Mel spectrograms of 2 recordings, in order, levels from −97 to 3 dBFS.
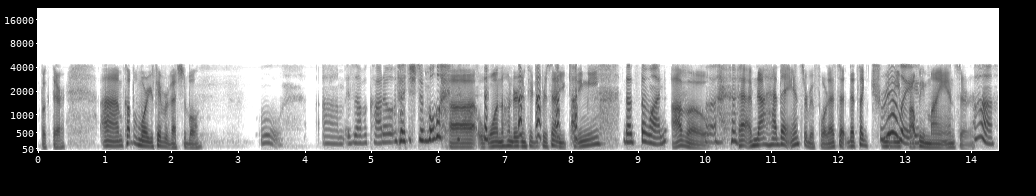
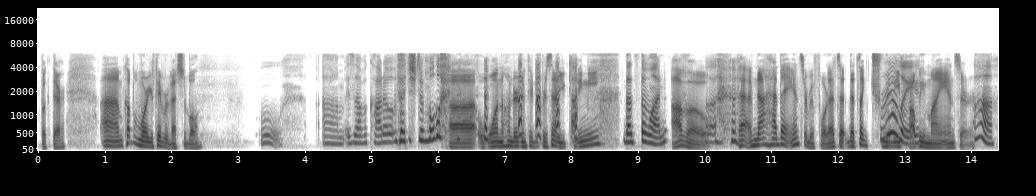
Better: second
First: garbled, watery; badly; nothing above 4 kHz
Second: garbled, watery; slightly; nothing above 6 kHz

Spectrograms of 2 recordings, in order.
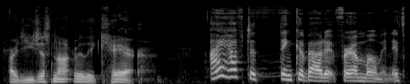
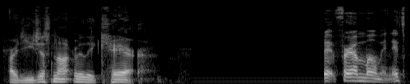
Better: first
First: none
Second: audio freezing; at 2 s for 1.5 s

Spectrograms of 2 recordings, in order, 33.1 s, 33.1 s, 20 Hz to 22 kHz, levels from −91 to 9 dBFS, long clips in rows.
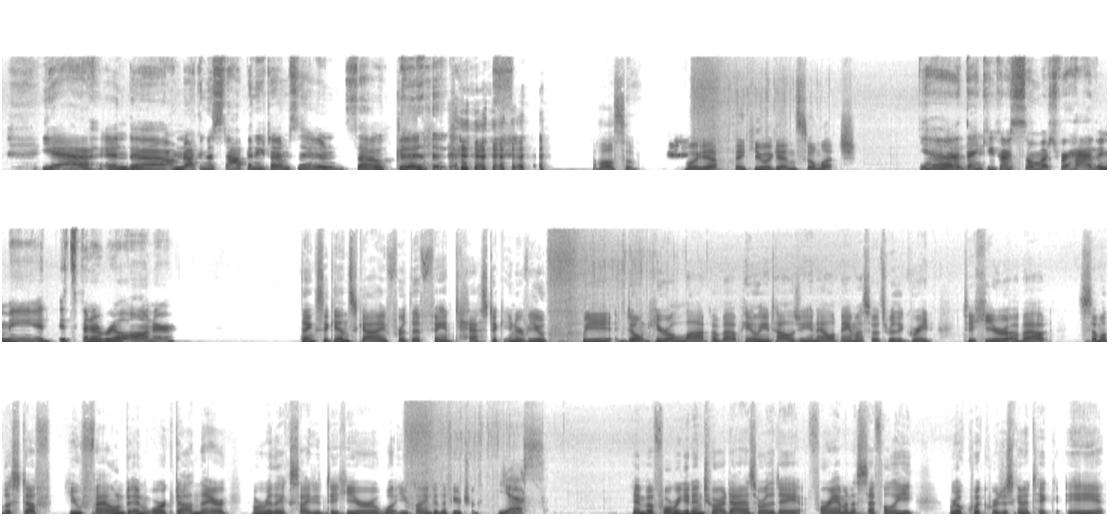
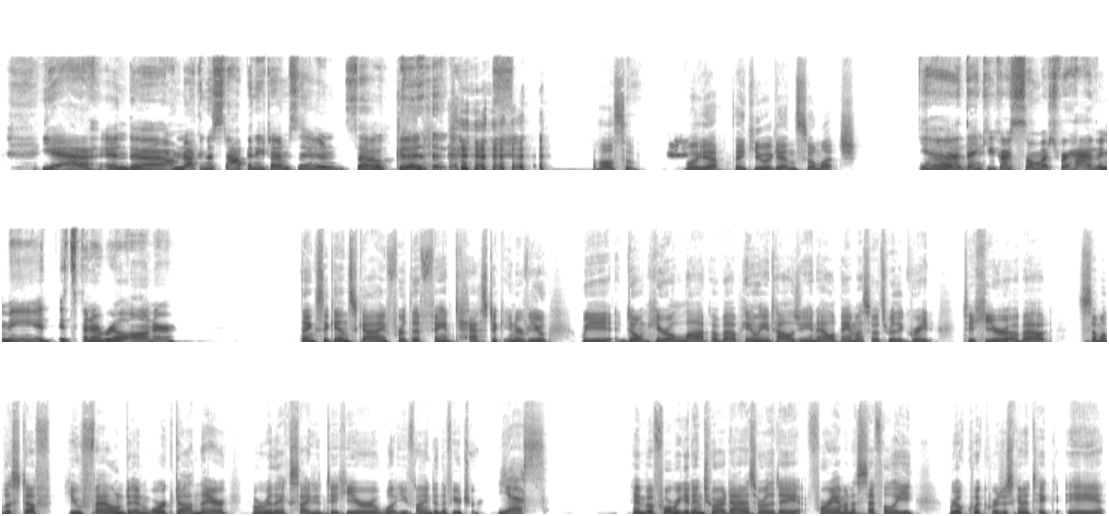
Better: second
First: hiss; noticeable; throughout; 20 dB below the speech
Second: none

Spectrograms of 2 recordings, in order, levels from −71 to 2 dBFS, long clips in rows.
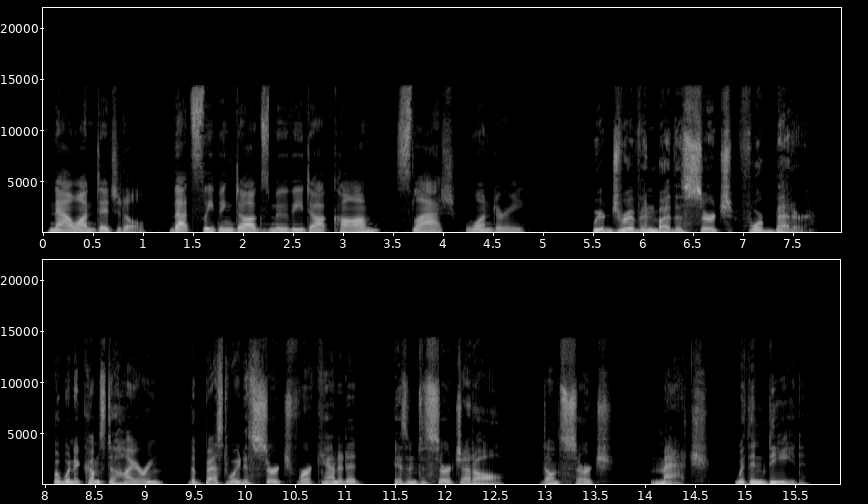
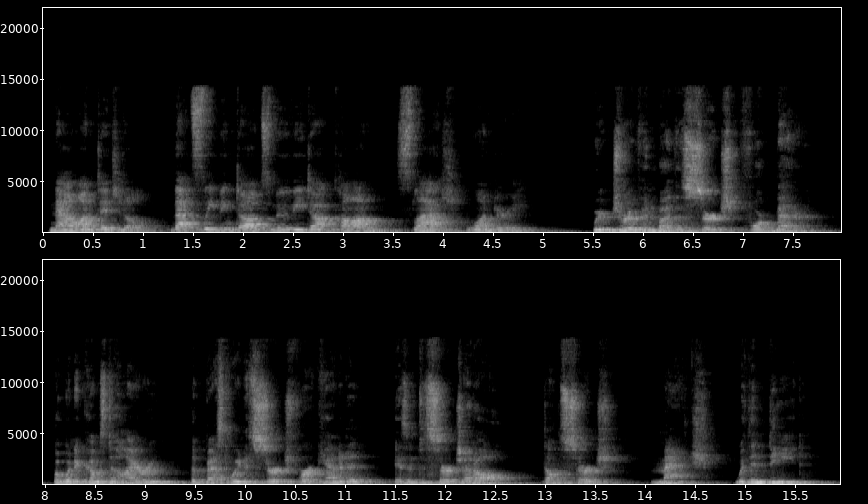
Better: first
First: none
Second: off-mic speech; far // room echo; slight; dies away in 0.6 s

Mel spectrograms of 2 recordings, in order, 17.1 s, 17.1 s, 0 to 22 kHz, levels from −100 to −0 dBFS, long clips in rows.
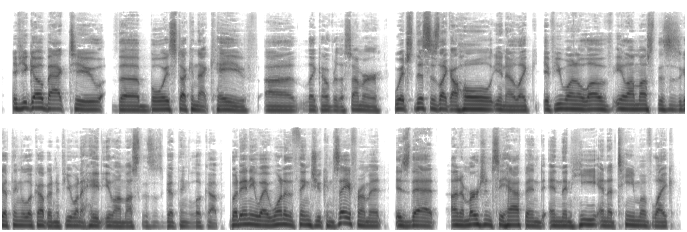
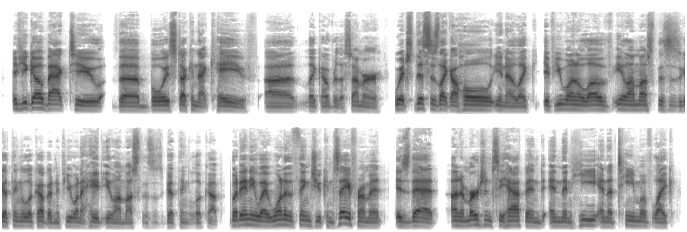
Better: first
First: none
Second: thin; very; fading below 300 Hz

